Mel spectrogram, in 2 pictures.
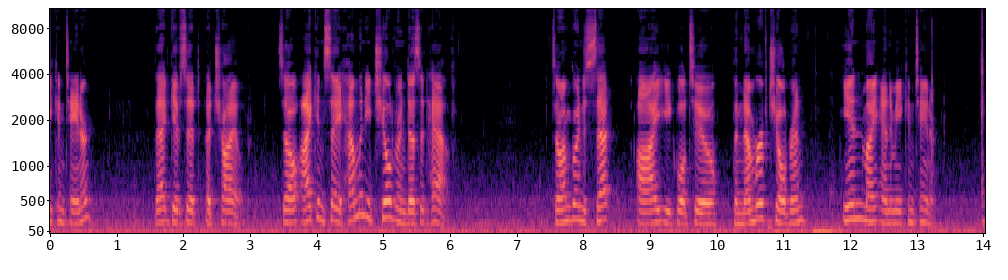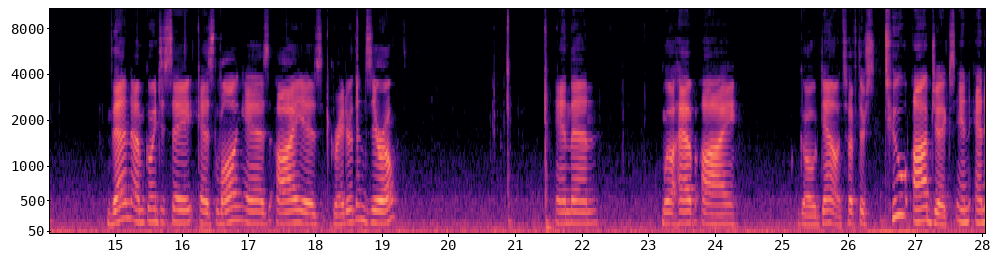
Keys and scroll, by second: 13.1 ., 16.1 typing, 18.0-18.5 typing, 20.5-21.3 typing, 22.4-22.8 typing, 25.3 typing.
